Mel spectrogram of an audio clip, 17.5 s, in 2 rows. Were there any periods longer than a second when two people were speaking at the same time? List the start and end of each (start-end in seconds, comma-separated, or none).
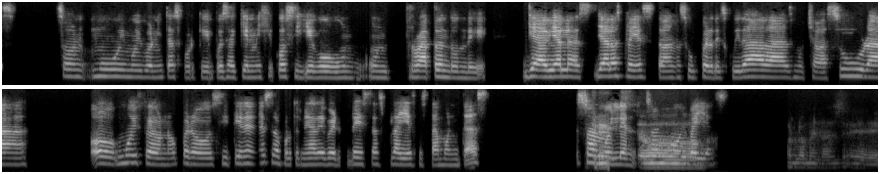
14.6-15.9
